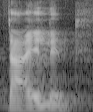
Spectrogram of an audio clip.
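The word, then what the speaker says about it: ptyalin: क्या बोला जाता है टाइलिन ना कि पी इसमें साइलेंट रहेगी इसको क्या बोला जाएगा टाइलिन व्हिच ब्रेक्स डाउन यह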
